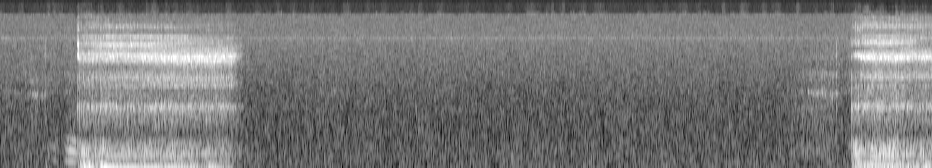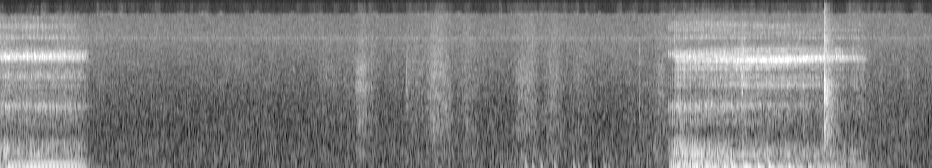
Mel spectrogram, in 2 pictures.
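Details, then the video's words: Labrador Retriever snoring indoors: three loud, low rumbling snores, each over a second long, come roughly every six seconds, with a softer breathy rasp between the second and third. Quiet room hiss fills the gaps. "리트리버 코골이"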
